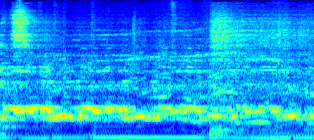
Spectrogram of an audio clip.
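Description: Rock band playing live with no vocals: held electric guitar notes step slowly up and down over a steady low bass note.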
